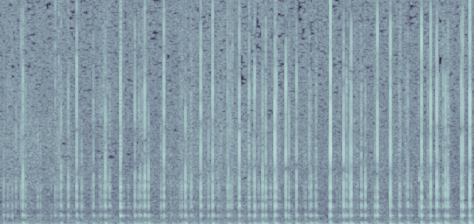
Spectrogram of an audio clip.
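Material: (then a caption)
Card. Fingertips and nails tap and scratch the glossy card front cover of a paperback book held close to the mic. A dense, steady stream of quick, dry taps and crackly scratches with a strong low thump close to the mic, each sound dying away almost instantly.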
